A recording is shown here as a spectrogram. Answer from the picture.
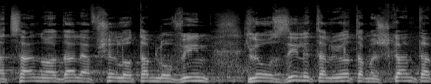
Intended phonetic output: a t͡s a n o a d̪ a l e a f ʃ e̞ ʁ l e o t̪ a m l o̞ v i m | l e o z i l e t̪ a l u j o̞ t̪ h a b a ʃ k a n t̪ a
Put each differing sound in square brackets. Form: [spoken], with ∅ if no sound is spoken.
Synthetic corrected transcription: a t͡s a n o a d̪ a l e a f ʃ e̞ ʁ l e o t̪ a m l o̞ v i m | l e o z i l e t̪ a l u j o̞ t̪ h a [m] a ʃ k a n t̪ a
